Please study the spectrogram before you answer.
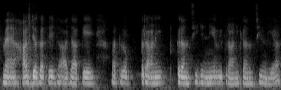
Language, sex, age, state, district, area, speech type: Punjabi, female, 45-60, Punjab, Ludhiana, urban, spontaneous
